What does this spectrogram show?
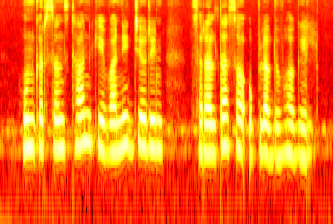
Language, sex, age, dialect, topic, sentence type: Maithili, female, 25-30, Southern/Standard, banking, statement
